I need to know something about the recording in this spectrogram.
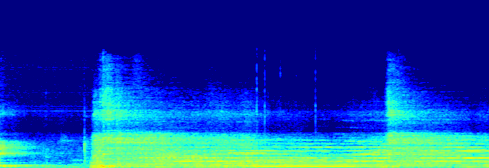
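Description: A man plays a flute in lively bursts.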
